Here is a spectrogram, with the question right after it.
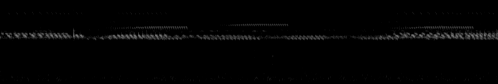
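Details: On Aroha Island in New Zealand, evening crickets keep up a high buzzing trill made of fast regular pulses, with short higher whistled notes overlaying it and a brief dip in loudness midway.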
